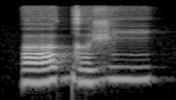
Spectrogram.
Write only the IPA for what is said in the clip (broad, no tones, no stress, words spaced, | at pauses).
ɐ ɡəʒi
